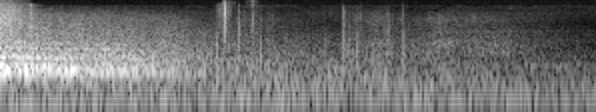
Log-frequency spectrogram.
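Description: The low rumble of a blast dying away, with a couple of faint clicks about a second in.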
